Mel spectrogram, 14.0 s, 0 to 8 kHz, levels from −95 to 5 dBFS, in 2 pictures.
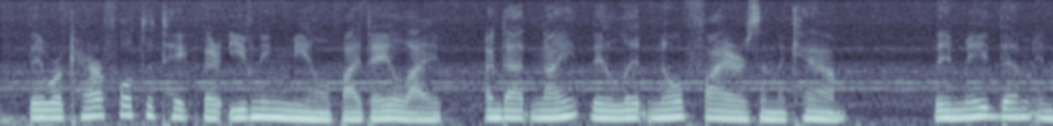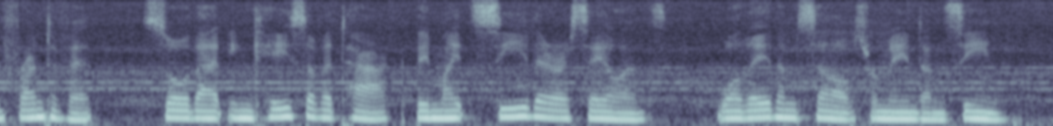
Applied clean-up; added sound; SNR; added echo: none; Bathtub (filling or washing); 19 dB; none.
